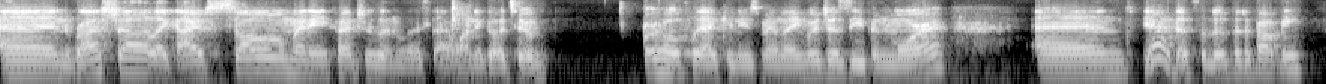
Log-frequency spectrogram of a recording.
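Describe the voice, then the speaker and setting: A woman with an American accent uses a normal speaking voice. It is fairly low in pitch and fairly quick in pace. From US South (Atlanta, Georgia). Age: 20s. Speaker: polyglot. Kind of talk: casual chat.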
